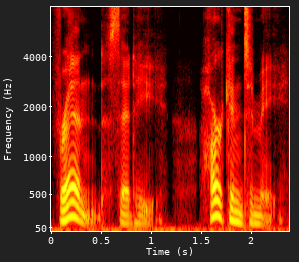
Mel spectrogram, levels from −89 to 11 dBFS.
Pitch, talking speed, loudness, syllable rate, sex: 140 Hz, 150 wpm, -18 LUFS, 3.6 syllables/s, male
